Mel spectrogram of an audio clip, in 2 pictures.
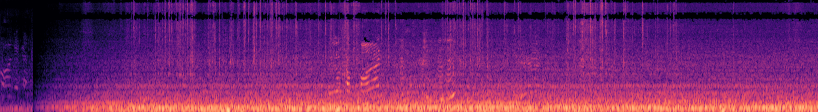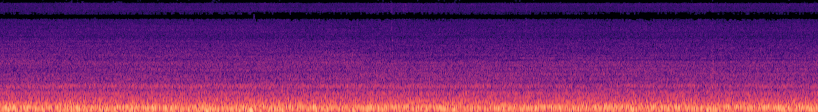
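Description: Steady low rumble of road and engine noise inside a moving car's cabin, starting abruptly about a second in.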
